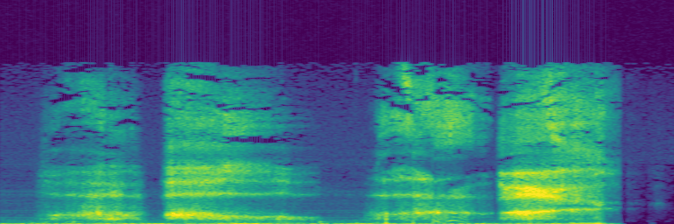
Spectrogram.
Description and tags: Goblin Heavy Breathing
A sleeping goblin.
Goblin, Sleeping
